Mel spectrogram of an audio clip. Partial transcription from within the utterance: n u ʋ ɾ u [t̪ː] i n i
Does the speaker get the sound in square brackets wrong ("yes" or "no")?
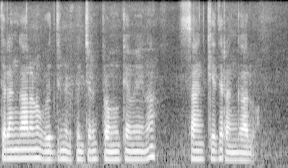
yes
